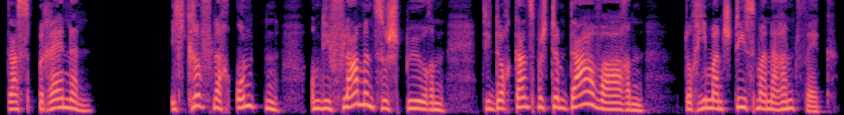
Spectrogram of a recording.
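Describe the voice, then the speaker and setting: A woman narrating a first-person literary story in a quiet, measured, intimate reading. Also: mid-range voice, expressive, dry recording, studio quality. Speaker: audiobook narrator.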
